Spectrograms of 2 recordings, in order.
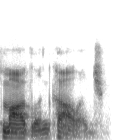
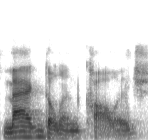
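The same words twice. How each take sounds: First: Magdalen is pronounced the British way. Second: Magdalen is pronounced the American way. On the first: "the British, ... pronounced this Magdalen College" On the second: "as Americans, we'd read that and think it's Magdalen College"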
